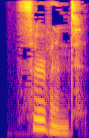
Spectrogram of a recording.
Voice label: "Servant", English

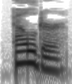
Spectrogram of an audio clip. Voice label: "Elder", English

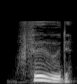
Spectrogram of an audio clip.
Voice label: "Food", English

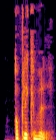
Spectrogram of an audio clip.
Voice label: "Applicable", English

